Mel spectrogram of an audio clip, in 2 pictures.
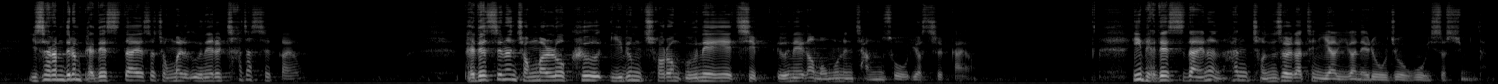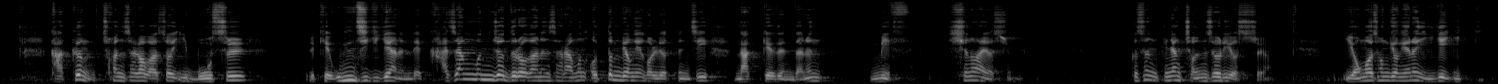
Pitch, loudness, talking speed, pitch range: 175 Hz, -34 LUFS, 295 characters per minute, 145-200 Hz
